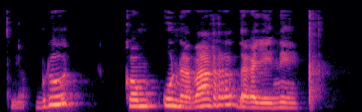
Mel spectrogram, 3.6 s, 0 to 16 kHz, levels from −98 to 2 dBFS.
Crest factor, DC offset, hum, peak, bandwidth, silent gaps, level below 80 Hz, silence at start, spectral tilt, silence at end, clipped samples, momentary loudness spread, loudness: 18 dB; under 0.1%; none; -8 dBFS; 11.5 kHz; 1.14-1.18 s; -76 dBFS; 0.1 s; -6.5 dB/octave; 0.45 s; under 0.1%; 15 LU; -25 LUFS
